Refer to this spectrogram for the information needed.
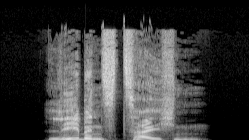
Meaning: sign of life
- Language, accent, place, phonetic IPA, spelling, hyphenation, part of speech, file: German, Germany, Berlin, [ˈleːbn̩sˌt͡saɪ̯çn̩], Lebenszeichen, Le‧bens‧zei‧chen, noun, De-Lebenszeichen.ogg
